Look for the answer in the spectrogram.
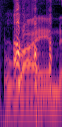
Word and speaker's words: Ryan: Mine is Ryan Durgy, R-Y-A-N. – It's your name. – D-U-R-G-Y, because I am original and creative like that.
